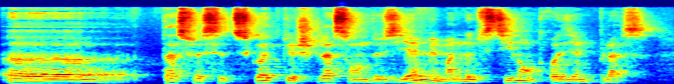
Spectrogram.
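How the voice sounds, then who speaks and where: A young man reviewing a film casually, rambling with many fillers and bursts of excitement. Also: lowish voice, measured pace. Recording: roomy echo, a bit far from the mic.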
